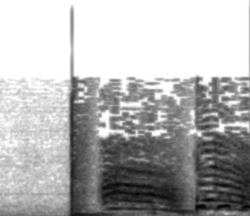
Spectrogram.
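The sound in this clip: A wetted hand delivers one sharp slap to a furry backside, a loud, crisp smack followed at once by strained vocal cries of reaction.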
